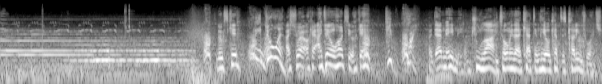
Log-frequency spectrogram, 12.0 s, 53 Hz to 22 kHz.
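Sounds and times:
sustained synth notes: 0:00.0 - 0:03.8.

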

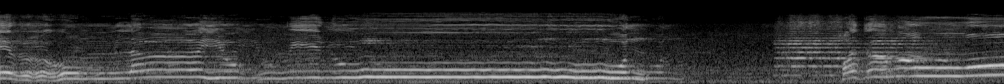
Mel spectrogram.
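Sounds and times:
man chanting recitation: 0:08.4 - 0:10.0.

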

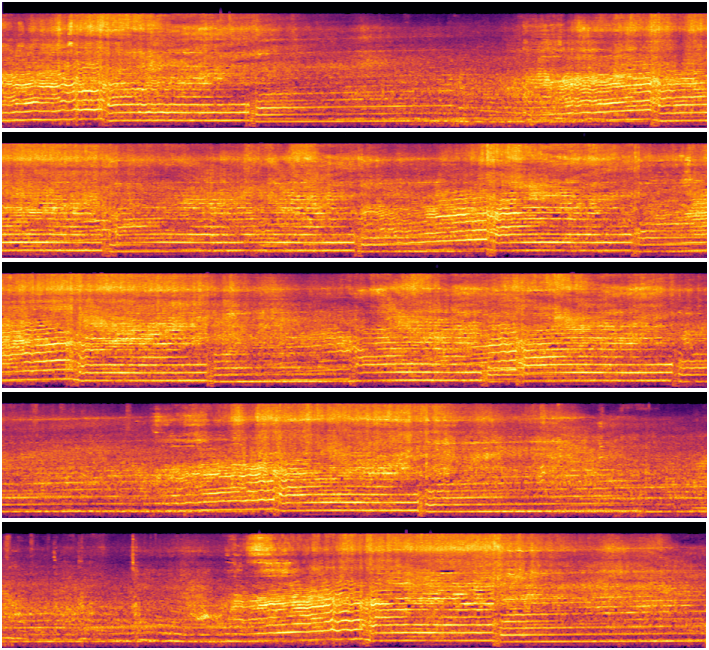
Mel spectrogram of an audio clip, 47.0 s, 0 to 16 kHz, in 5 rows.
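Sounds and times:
racing car engines revving: 0:00.0 - 0:46.9.

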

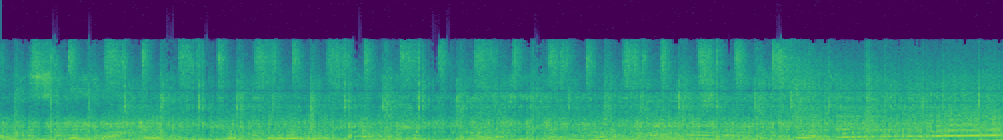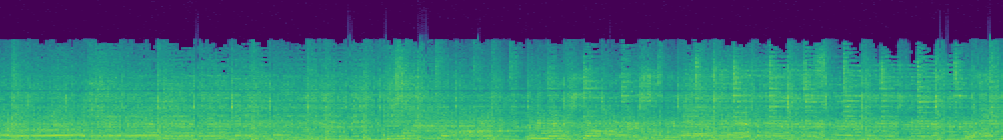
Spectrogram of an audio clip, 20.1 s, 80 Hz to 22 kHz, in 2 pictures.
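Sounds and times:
person singing: 0:00.0 - 0:13.0, 0:13.6 - 0:20.0
drums: 0:00.0 - 0:20.0
electric guitars: 0:00.0 - 0:20.0
live rock band playing: 0:00.0 - 0:20.0.

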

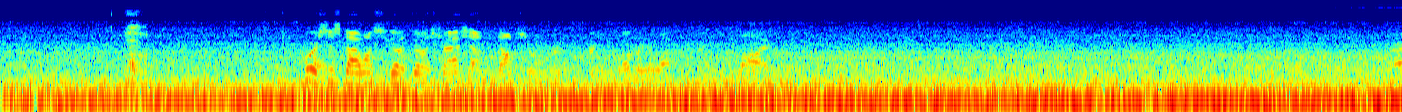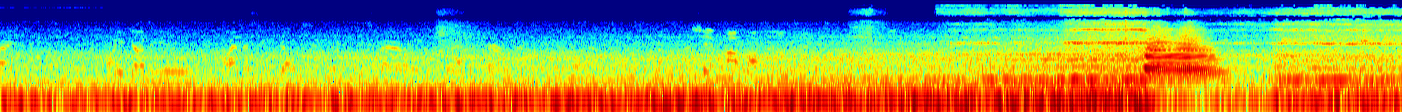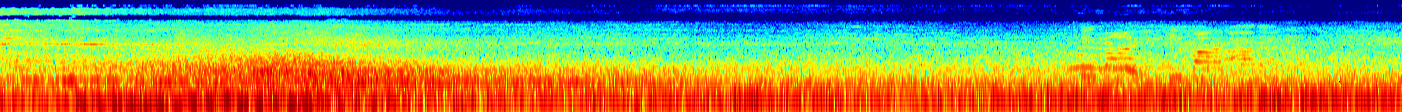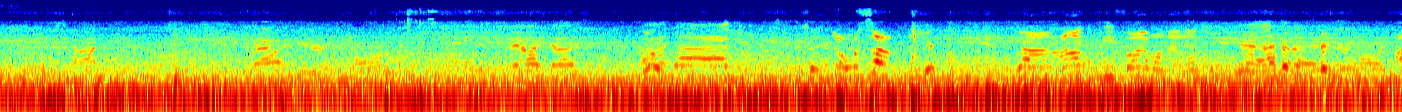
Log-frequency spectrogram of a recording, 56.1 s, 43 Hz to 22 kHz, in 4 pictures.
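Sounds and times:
freight train rumbling on rails: 0:00.0 - 0:56.0
train wheel squeals: 0:22.5 - 0:30.7
train horn: 0:23.5 - 0:29.5.

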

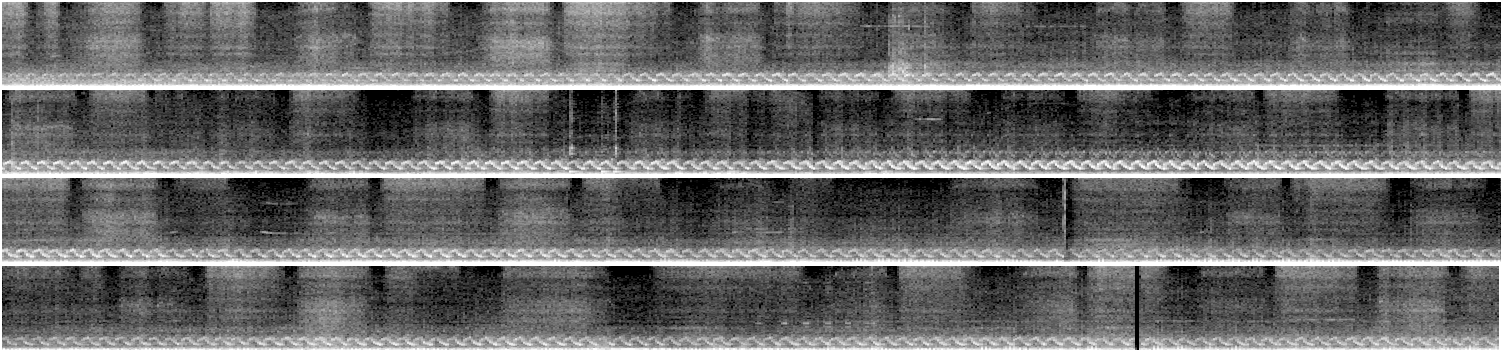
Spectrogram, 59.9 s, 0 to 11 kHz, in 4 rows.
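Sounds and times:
ambulance siren warbling: 0:00.0 - 0:59.9
low rumble of traffic: 0:00.0 - 0:59.9.

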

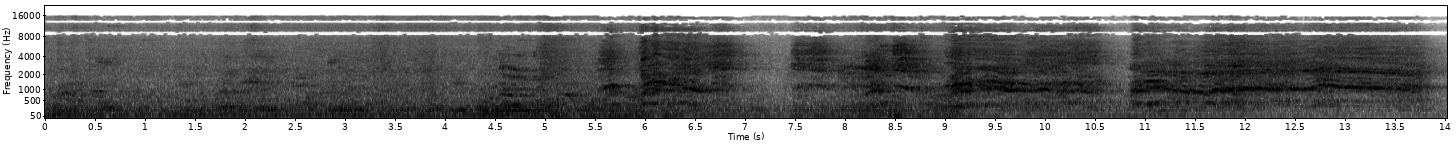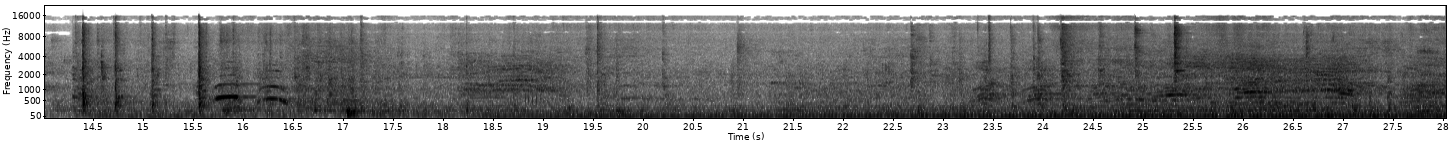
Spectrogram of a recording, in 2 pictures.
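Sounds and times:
pigs squealing: 0:04.4 - 0:14.1.

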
